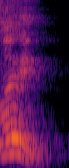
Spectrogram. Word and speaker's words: Yeshua: Praise Yeshua! That is how you say Jesus in Hebrew.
